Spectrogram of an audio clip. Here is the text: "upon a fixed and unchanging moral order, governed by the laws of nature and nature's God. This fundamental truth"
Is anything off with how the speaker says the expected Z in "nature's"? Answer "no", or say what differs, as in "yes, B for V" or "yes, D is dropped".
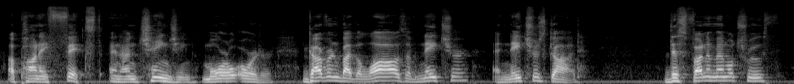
no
